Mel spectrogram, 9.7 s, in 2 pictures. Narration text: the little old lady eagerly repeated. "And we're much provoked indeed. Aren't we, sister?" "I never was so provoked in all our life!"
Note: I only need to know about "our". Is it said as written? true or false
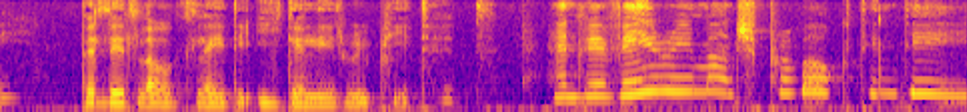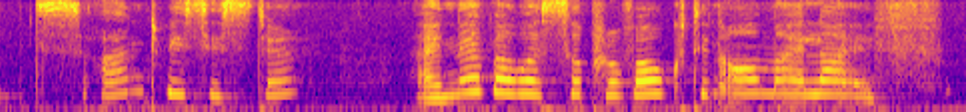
false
